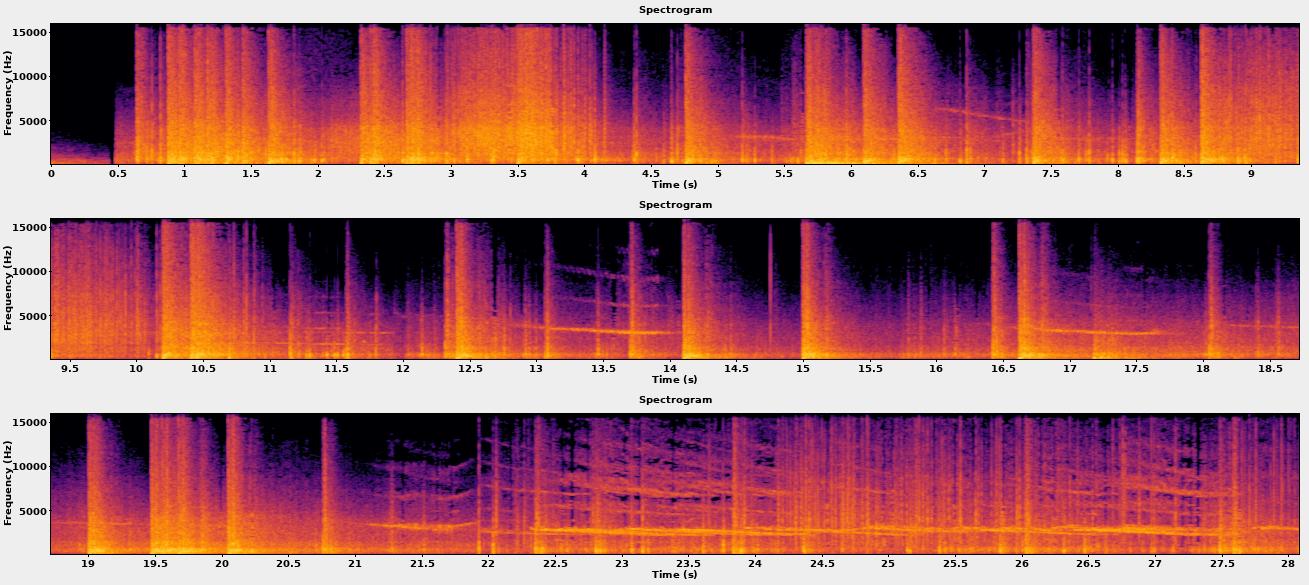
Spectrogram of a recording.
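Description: Fireworks and rojão skyrockets going off: a dense string of loud sharp bangs and crackles, with short whistles from rockets. In the last few seconds the bangs ease into steadier crackling under a quick run of repeated whistles.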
